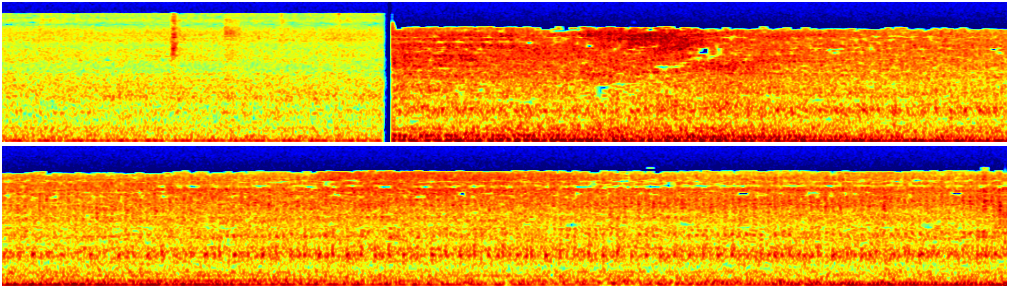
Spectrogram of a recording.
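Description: Mitsubishi Canter minibus's diesel engine running at low speed as the van pulls slowly out of the workshop onto the road. The sound cuts sharply about two seconds in and returns louder and closer, then holds steady.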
